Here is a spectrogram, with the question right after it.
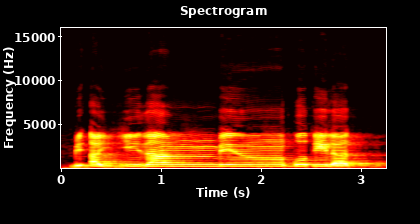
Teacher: نون ساکن اور تنوین کو میم سے بدل کر اخفاء کریں گے، یعنی غنہ کر کے پڑھیں گے · تنوین کے بعد قاف حروف اخفاء میں سے ہے تو یہاں اخفاء کا قاعدہ بھی لگ رہا ہے، غنہ ہوگا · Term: اقلاب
